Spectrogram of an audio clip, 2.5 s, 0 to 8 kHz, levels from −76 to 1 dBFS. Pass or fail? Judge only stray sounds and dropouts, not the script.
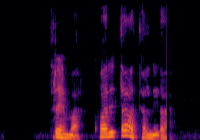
fail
